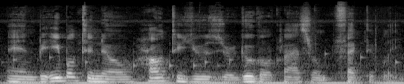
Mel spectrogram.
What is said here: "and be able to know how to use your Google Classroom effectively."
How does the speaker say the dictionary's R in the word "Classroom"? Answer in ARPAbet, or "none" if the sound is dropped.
R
